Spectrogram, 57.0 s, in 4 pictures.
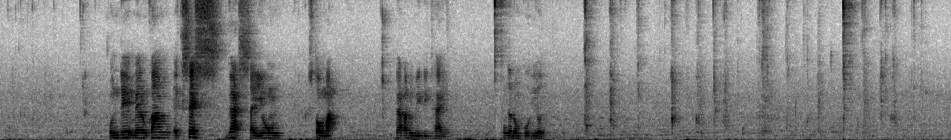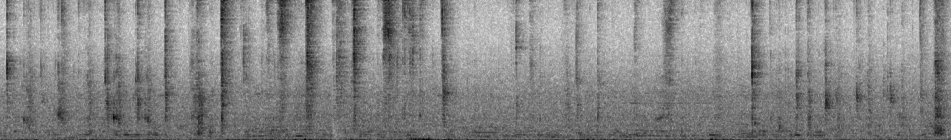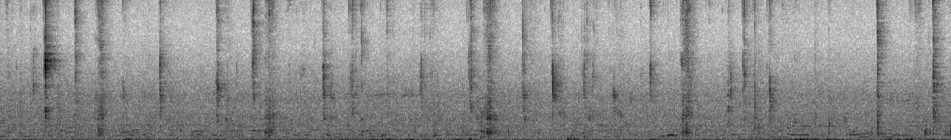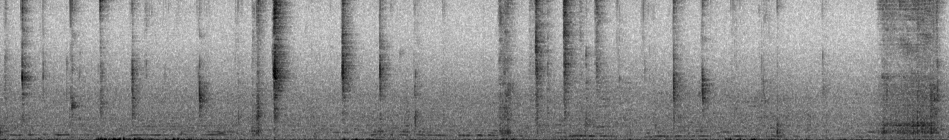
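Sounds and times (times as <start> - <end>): chewing with wet mouth smacks: 0.2 - 1.6, 8.7 - 31.1, 31.7 - 40.8, 41.7 - 47.2, 50.3 - 55.2.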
